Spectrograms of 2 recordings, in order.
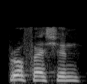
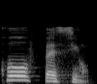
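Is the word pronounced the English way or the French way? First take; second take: English; French. First: The word is pronounced the English way. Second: The word is pronounced the French way. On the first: "same word in English" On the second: "pronounce it in different way"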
